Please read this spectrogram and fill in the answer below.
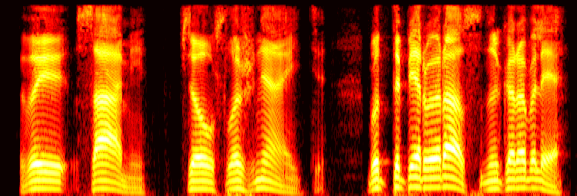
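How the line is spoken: Calm remark. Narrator (Russian): спокойно заметил Кэп

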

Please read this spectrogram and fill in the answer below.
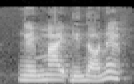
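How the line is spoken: Faint dry smile. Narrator (Vietnamese): Kiều Lệ cười nhạt một cái

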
